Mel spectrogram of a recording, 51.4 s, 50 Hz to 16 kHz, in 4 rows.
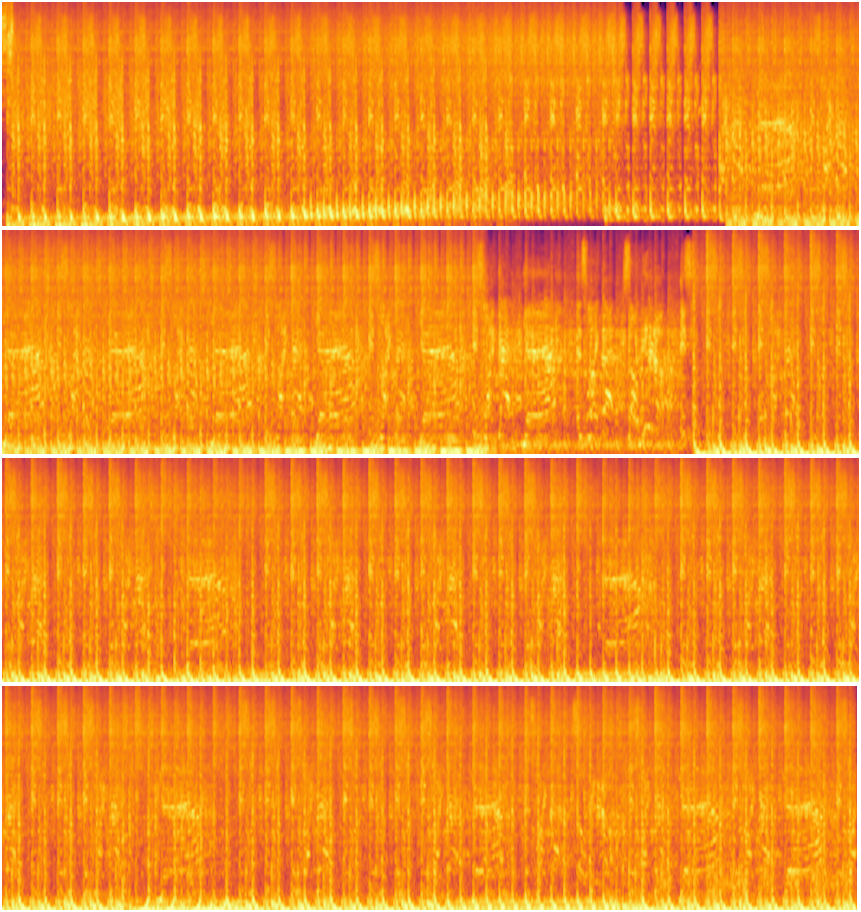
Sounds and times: Techno: 0.0s - 51.3s.

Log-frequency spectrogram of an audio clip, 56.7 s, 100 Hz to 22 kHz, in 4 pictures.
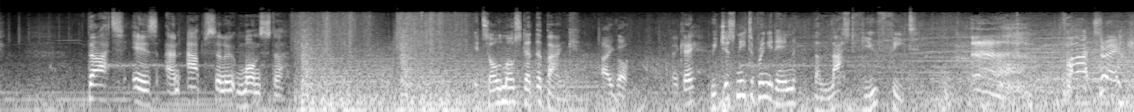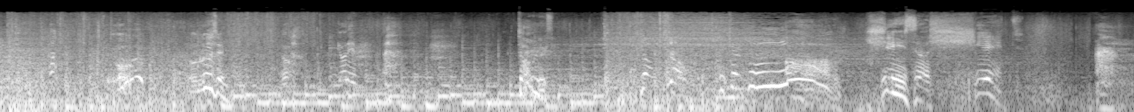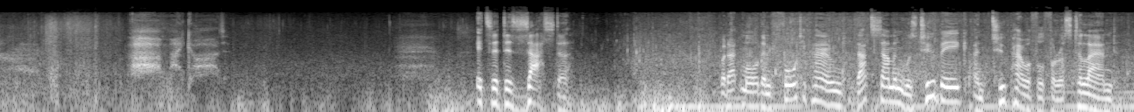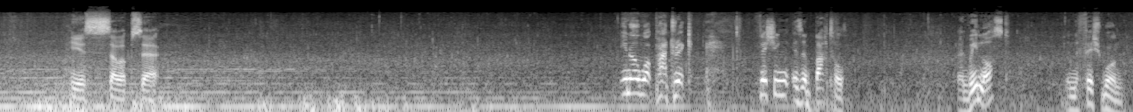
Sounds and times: Music: 0.0s - 25.1s, 37.0s - 53.3s.

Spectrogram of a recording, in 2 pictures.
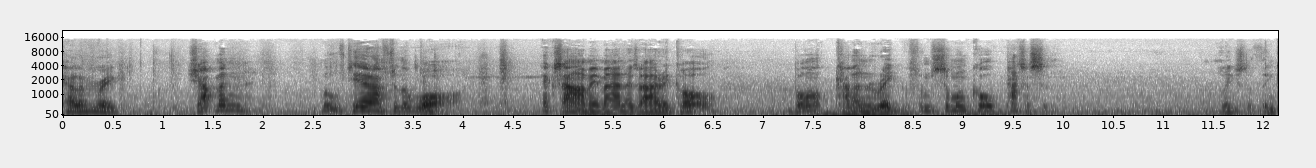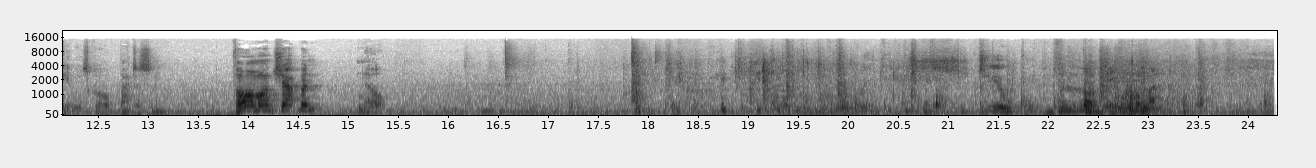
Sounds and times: Speech: 0.0s - 0.6s, 1.2s - 2.0s, 2.6s - 4.0s, 4.8s - 6.6s, 7.3s - 10.0s, 11.6s - 13.2s, 13.8s - 15.4s, 20.8s - 23.3s.

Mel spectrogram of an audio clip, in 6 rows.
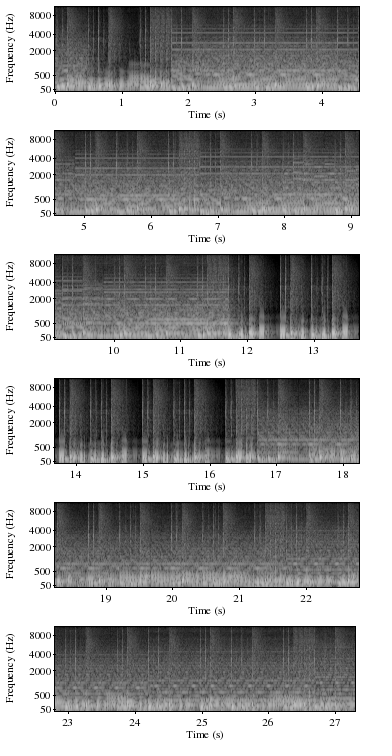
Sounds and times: Music: 0.0s - 27.3s.

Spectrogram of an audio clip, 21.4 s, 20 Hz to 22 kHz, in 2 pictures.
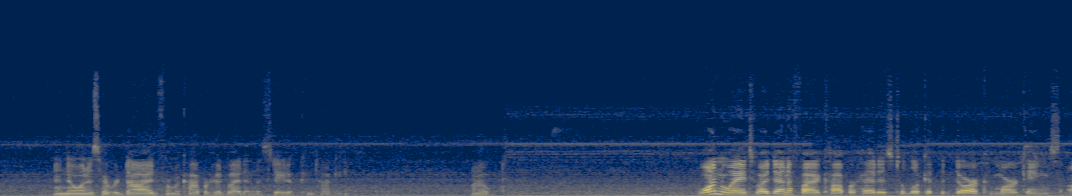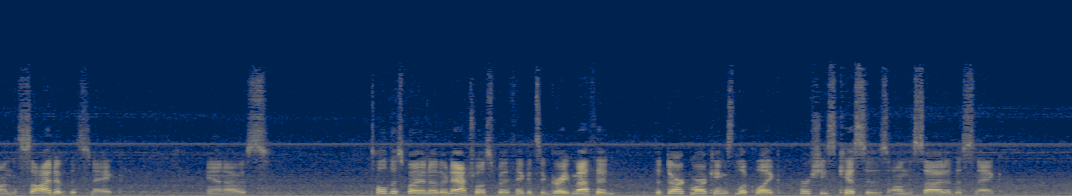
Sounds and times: Speech: 0.5s - 3.5s, 4.7s - 5.0s, 7.0s - 11.9s, 12.8s - 13.4s, 14.4s - 20.7s.

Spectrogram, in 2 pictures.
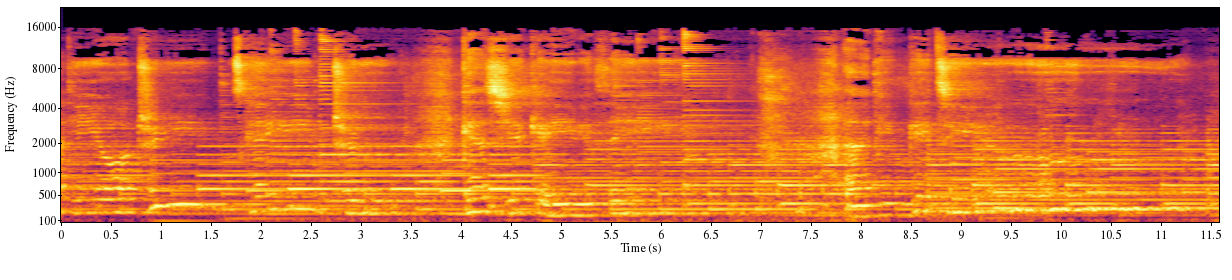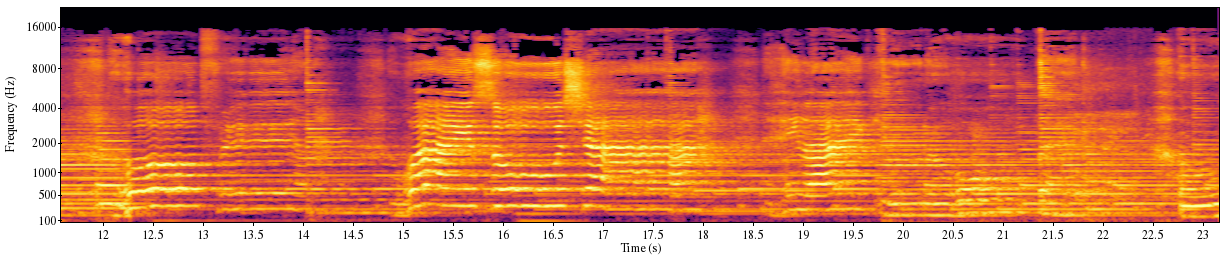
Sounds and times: Music: 0.0s - 23.1s.

